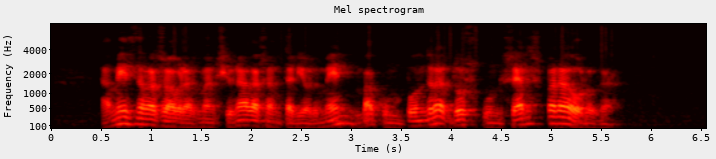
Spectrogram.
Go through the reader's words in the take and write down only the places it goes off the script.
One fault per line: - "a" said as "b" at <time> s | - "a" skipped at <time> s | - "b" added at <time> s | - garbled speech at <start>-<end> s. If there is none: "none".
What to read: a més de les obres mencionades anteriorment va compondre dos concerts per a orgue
none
